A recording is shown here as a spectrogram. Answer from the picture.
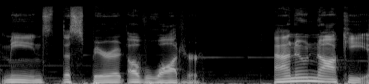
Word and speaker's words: Anunnaki: Anunnaki is phonetically a new naki or a new water spirit that is born into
